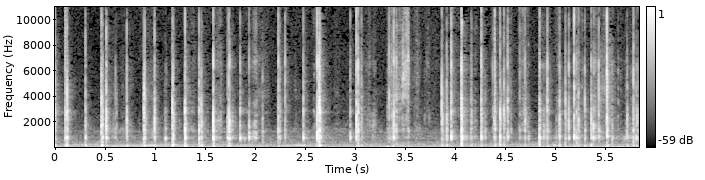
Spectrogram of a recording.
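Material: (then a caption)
Cardboard. Long nails tap rapidly on a small printed cardboard box with a plastic window holding press-on nails. The taps are sharp, dry and clicky, with bright crinkly edges and almost no ring, over a faint low hum.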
